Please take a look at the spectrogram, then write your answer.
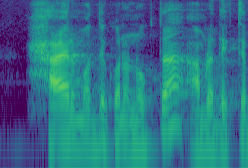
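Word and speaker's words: ح: হা হরফটি উচ্চারিত হবে কণ্ঠনালীর মধ্যখান হতে। গলা চিপে ধরে আপনি উচ্চারণ করুন। আপনারা আমার সাথে বলুন হ্যাঁ।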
